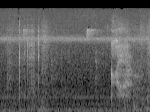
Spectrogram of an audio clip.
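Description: A puppy chewing and tugging at a plush toy on towels in a wire crate: small clicks and soft rustling, then a louder scuffle of fabric and toy about a second and a half in.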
